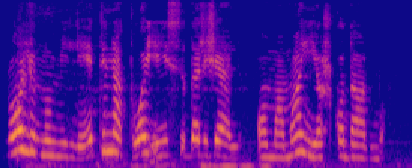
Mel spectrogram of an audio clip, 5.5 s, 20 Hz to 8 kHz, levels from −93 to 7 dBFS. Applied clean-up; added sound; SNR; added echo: neural mask model DeepFilterNet 3.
